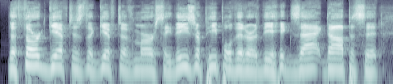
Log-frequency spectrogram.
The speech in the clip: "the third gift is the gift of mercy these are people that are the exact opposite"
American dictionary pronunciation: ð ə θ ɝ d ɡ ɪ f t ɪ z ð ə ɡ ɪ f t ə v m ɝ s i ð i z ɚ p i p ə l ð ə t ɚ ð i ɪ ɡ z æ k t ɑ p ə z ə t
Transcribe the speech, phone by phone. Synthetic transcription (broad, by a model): ð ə θ ɝ d ɡ ɪ f t ɪ z ð ə ɡ ɪ f t ə v m ɝ s i ð i z ɚ p i p l ð ə t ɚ ð i ɪ ɡ z æ k t ɑ p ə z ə t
